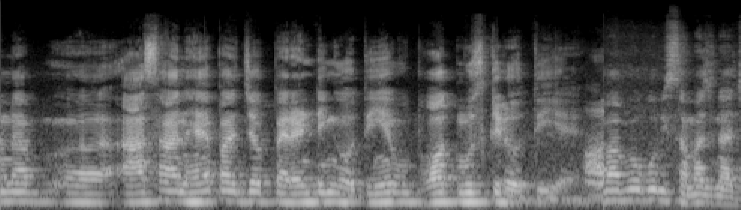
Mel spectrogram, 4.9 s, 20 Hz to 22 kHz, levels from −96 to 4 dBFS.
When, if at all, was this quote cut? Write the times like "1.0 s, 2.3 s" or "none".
4.0 s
